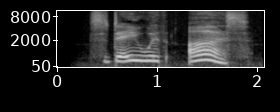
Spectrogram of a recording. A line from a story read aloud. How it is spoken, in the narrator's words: they begged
